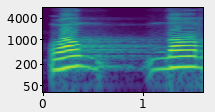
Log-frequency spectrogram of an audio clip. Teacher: huruf ra kita tahan dan kita tekan karena terdapat tanda tasydid di atasnya.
